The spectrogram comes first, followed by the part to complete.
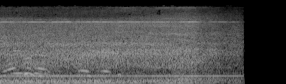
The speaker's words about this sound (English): You could hear the helicopter in the background drowning things out.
